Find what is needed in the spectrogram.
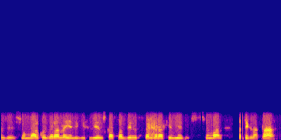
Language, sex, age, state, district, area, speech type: Hindi, male, 30-45, Bihar, Begusarai, rural, conversation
